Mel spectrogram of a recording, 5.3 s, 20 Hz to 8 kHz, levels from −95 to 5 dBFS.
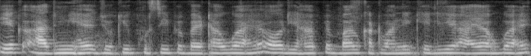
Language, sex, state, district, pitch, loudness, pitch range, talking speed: Hindi, male, Chhattisgarh, Balrampur, 185 Hz, -18 LUFS, 180-195 Hz, 235 wpm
